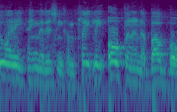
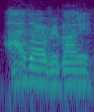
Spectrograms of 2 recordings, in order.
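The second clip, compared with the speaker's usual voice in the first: lower, breathy and seductive; low sexy voice; 5 semitones lower, faster than usual. Shown as a demonstration. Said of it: "Lower and sexier and more".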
